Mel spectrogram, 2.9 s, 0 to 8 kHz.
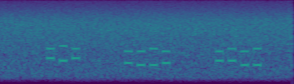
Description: DTMF, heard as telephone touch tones, dialled by machine, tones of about 80 ms, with radio hiss and a squelch burst at the end. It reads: 090 4124 7812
